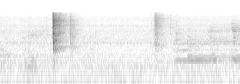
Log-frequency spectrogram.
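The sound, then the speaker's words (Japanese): A cassette tape recorder holding a song recorded onto the cassette clicks sharply twice, about a second apart, as it is rewound, with a faint steady mechanical hum running underneath in otherwise quiet surroundings. “相変わらずカセットにこうやって録音して曲を、えー、ちょっと聴いてみましょうか。えーまあ、戻しど”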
